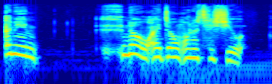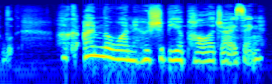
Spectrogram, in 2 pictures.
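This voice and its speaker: A woman's voice: a little high, animated, moderate pace, slightly rough, no room sound, clean studio sound. An actress playing a blunt, wry young woman recovering from an accident, in an audio drama.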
